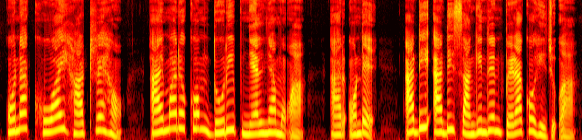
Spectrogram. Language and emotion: Santali, neutral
